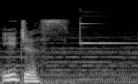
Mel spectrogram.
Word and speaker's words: Aegis: It is pronounced Aegis.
